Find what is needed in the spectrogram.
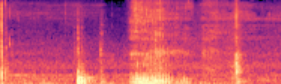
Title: Indian man snoring sound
